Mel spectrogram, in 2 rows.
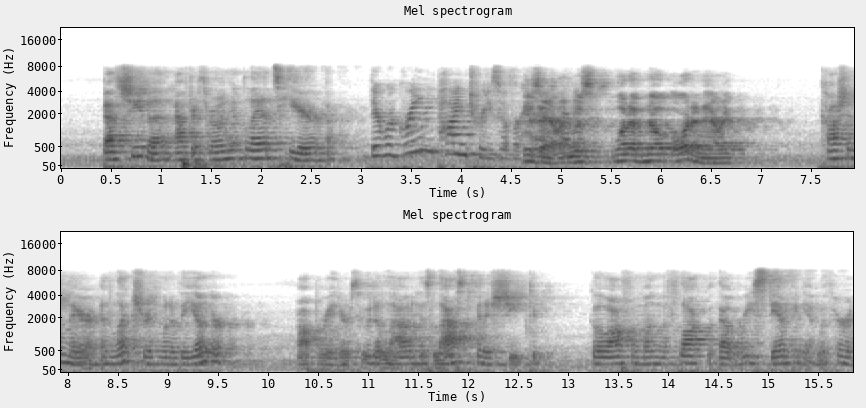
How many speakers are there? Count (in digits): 3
